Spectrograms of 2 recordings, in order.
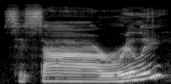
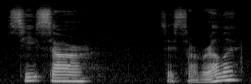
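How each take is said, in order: First: "Cisarilli" sounded out slowly, stretched through the middle; slow, full-voiced stab at "Cisarilli"; drawn-out name attempt. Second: "Cesar, Cisarilli" tried softly in pieces, rising at the end; soft, tentative second go at "Cisarilli"; unsure pronunciation. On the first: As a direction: stretch out "Cisarilli" with a rising, questioning end. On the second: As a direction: quietly test "Cesar, Cisarilli" as a question. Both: Real, not acted. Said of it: "I don't know how to pronounce that one".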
